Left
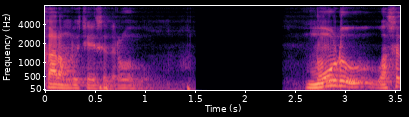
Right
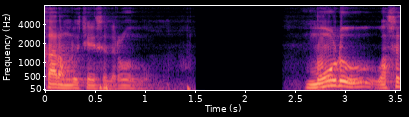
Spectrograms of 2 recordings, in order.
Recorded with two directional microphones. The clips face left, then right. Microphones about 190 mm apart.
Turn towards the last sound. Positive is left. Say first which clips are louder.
# right 3 dB
turn(degrees=-15)  # may be behind; listen again after turning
